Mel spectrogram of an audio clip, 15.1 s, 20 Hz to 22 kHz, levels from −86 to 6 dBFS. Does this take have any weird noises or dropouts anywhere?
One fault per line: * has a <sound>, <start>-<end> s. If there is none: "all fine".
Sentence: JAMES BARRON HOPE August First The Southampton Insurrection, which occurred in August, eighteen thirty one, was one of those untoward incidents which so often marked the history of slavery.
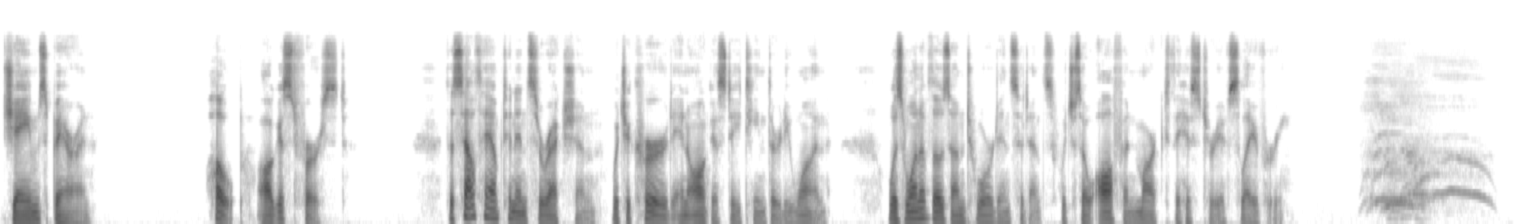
* has a breath, 13.6-15.0 s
